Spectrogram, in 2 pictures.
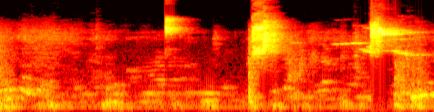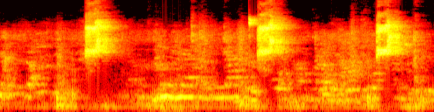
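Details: Birds singing: short, sharp high-pitched chirps in bursts at irregular intervals of about one to two seconds, over a low murmur of background sound.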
